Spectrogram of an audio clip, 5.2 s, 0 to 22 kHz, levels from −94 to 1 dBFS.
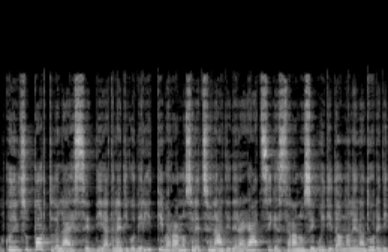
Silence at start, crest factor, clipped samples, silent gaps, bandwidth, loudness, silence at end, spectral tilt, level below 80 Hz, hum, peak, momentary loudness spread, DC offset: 0 s; 18 dB; under 0.1%; none; 16 kHz; -26 LUFS; 0 s; -3.5 dB/octave; -70 dBFS; none; -10 dBFS; 6 LU; under 0.1%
